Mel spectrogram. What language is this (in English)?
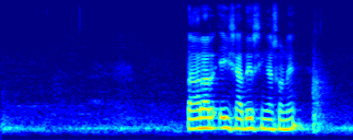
Bangla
